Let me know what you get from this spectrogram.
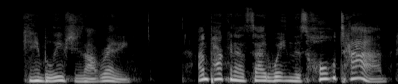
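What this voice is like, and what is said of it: Put-on Southern accent. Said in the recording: “I am mixing up my accents. ... Dorit is not suddenly Southern.”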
